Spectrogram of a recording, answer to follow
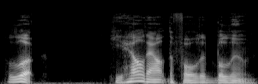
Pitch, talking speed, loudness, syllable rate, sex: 100 Hz, 160 wpm, -20 LUFS, 5.1 syllables/s, male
